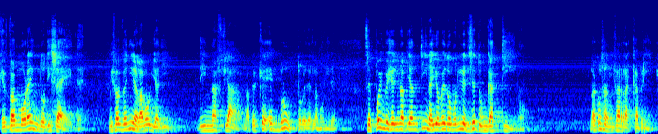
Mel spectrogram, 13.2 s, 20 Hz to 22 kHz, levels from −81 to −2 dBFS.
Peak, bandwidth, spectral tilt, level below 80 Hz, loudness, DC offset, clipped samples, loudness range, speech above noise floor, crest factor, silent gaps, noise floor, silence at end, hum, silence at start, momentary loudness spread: -6 dBFS; 13 kHz; -7.5 dB/octave; -78 dBFS; -23 LUFS; under 0.1%; under 0.1%; 5 LU; 33 dB; 18 dB; none; -56 dBFS; 0 s; none; 0 s; 15 LU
